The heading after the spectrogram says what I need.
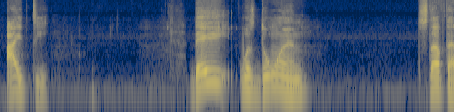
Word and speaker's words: Haiti: Spiritual warfare, psychological warfare, all type of warfare was going on in Haiti, and that's how you pronounce Haiti. It's not Haiti. The H is silent. It's Haiti.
